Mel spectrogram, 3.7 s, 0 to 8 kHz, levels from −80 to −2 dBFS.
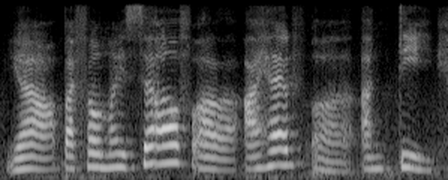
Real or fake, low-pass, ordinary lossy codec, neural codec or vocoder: fake; 7.2 kHz; none; codec, 16 kHz in and 24 kHz out, 0.6 kbps, FocalCodec, streaming, 4096 codes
